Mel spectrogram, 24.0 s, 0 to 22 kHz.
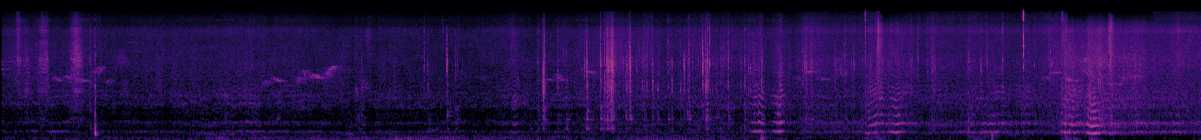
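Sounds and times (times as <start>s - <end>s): bee swarm buzzing: 0.2s - 24.0s.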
